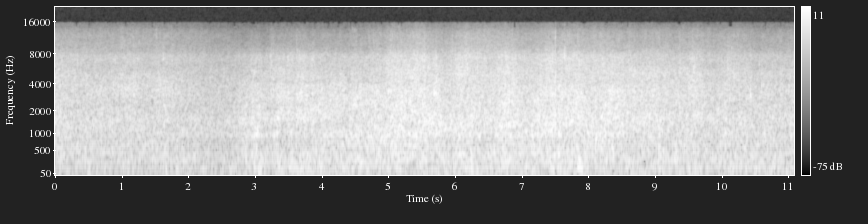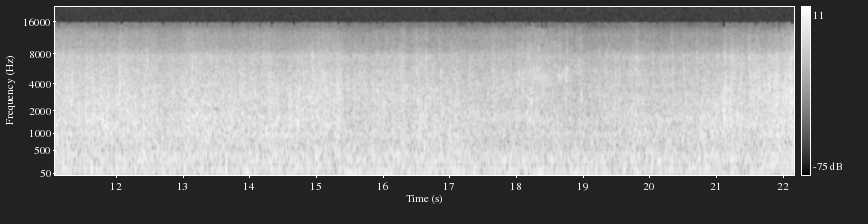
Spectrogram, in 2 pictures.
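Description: Ocean surf washing over rocks, with wind blowing across the microphone: a steady rushing noise.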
